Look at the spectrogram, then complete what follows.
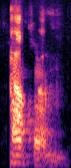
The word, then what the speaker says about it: Halcomb: Is that pronounced correct? Halcomb.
